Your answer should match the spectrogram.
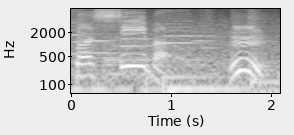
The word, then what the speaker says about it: placebo: to our vocabulary today plus sio h the stress is on the middle C very good you're figing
